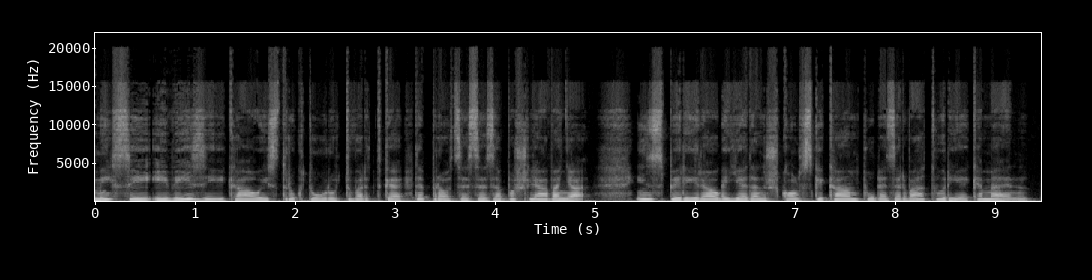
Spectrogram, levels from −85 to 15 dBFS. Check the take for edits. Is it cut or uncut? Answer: cut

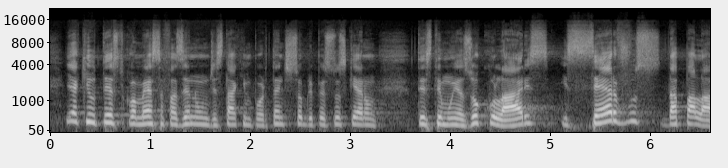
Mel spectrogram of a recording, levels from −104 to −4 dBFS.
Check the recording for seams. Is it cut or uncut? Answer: uncut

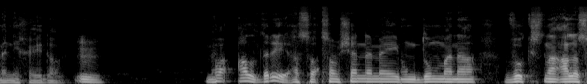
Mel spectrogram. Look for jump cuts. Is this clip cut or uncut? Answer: cut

